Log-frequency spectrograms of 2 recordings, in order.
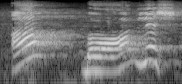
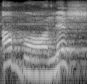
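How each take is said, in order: First: Abolish very slow, a... bo... lish; three separate stresses. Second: Said in the usual way. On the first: Shown as a demonstration. Teacher showing the jaw drop thrice, abolish split slowly. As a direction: cut abolish into three beats with gaps. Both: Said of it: "तीन बार देखो jaw line गिरती है".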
